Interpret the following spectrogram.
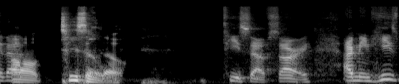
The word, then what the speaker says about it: Tissot: Oh, Tissot.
